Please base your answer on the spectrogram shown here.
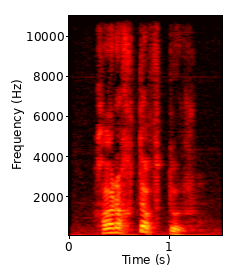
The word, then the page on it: xaraxtaftur: Xyzyl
